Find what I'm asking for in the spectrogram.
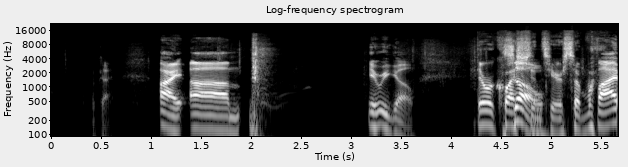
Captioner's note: laughs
